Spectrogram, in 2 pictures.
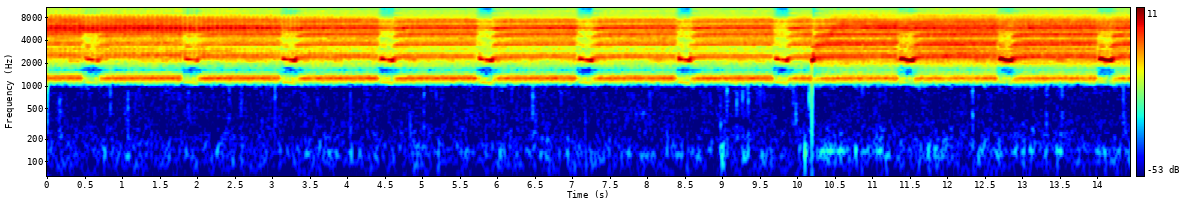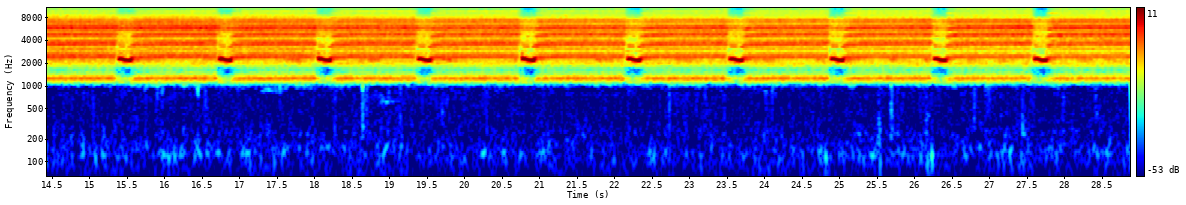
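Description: Insects shrilling in a steady high-pitched drone that pulses about every second and a quarter. From about ten seconds in, a sharper, louder chirp marks each pulse.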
